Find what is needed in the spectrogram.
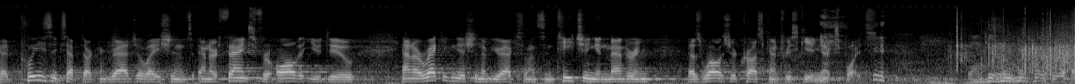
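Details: Adult man speaking; Normal voice.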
